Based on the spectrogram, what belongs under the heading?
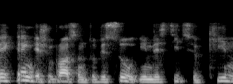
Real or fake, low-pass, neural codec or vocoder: real; 7.2 kHz; none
